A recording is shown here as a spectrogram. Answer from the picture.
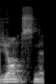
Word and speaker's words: Jonsson: um we also have David jonsson in this or Johnson it's pronounced but we spoke I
